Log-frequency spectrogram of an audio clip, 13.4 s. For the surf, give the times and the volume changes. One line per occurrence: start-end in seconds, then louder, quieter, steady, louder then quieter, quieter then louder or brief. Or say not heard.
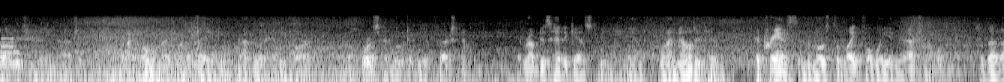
0.0-13.3 quieter.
